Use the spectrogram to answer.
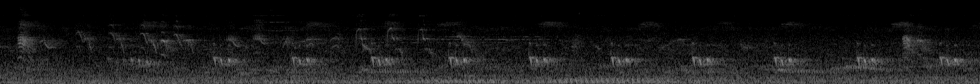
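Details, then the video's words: Blue-throated barbet delivering a steady string of short repeated notes under a second apart, while other birds twitter with high, quick chirps at the start and near the end. "BLUE THROATED BARBET | BOSONTO BOURI"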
